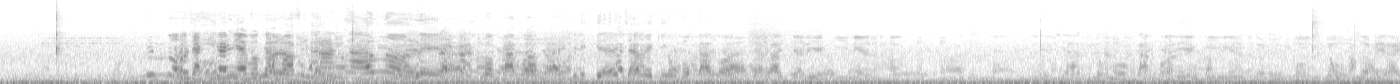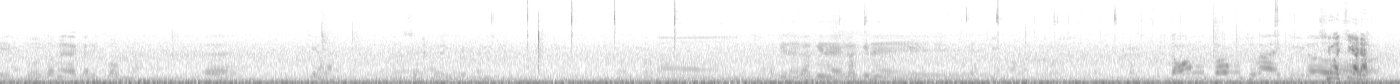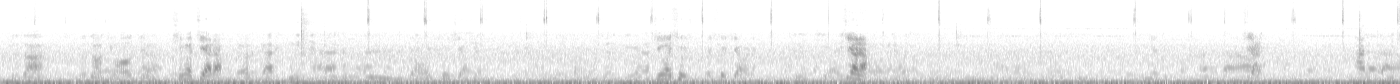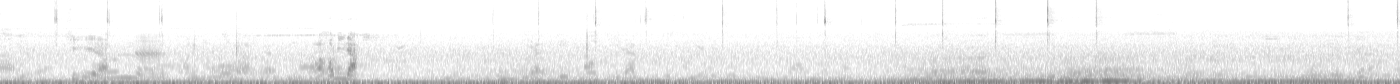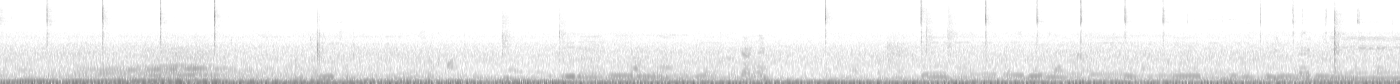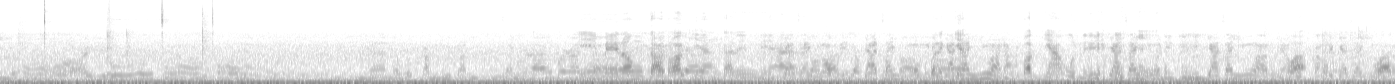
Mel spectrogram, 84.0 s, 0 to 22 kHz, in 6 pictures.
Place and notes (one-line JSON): {"title": "榮星公園, Zhongshan District - Old man playing chess", "date": "2014-01-20 15:33:00", "description": "Old man playing chess and Dialogue among the elderly, Traffic Sound, Binaural recordings, Zoom H4n+ Soundman OKM II", "latitude": "25.06", "longitude": "121.54", "timezone": "Asia/Taipei"}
